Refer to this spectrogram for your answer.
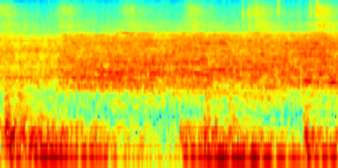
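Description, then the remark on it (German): A crowd of spectators accompanies fighters' manoeuvres with rhythmic applause that grows louder: a dense, steady roar of cheering and clapping, with a few heavier thumps recurring at a loose, uneven beat. No individual voices stand out. “Die Zuschauer begleiten diese Manöver mit rhythmischem Beifall. Das Klatschen wird lauter.”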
